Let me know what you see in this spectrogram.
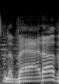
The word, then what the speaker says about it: Nevada: Las Vegas, Nevada. That's a proper way to say it.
